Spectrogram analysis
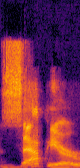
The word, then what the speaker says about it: Zapier: So in just a moment, I'm also excited to introduce you to a leader at Zapier, rhymes with happier, who I'm proud to say is both a partner of Talent Collective and Power2Fly.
